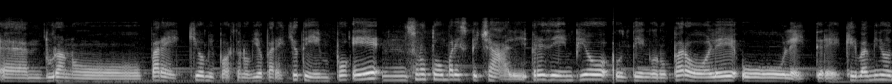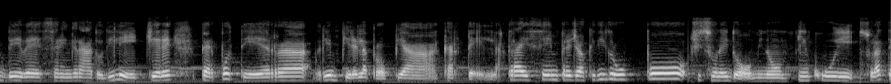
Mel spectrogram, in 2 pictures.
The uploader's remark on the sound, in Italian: Chiacchiere al telefono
